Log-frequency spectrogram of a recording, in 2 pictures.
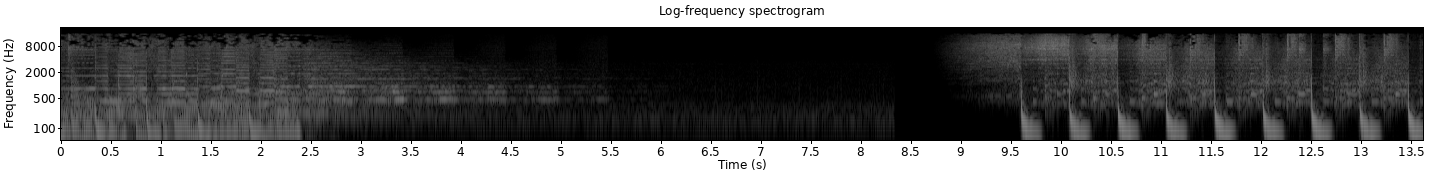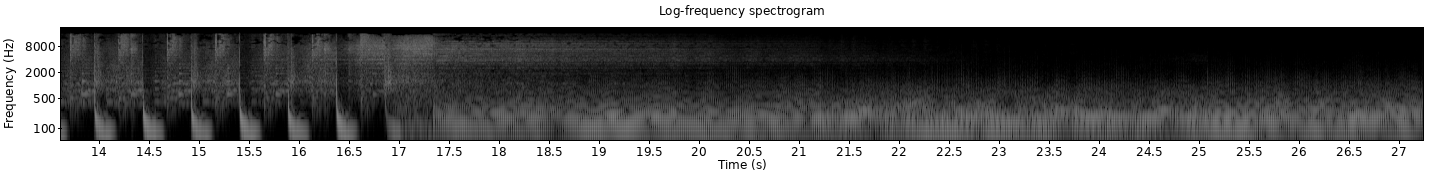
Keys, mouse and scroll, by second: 0.3 alt+click, 0.6 alt+scroll up 1, 0.6 f, 1.4 click, 1.4 Tab, 1.6 scroll down 1, 2.4 alt+scroll down 1, 3.0 Tab, 3.9 click, 4.0 Tab, 5.3 right click, 5.7 alt+click, 5.9-6.2 alt+scroll up 1, 6.5 alt+scroll, 6.5 click, 6.7 Tab, 6.7 alt+click, 7.1-7.6 alt+scroll up 1, 7.1 r, 7.7 click, 8.5 Tab, 8.7 shift+right click, 9.1 alt+click, 10.0-10.7 typing, 10.8 click, 12.0 right click, 13.1 alt+click, 14.1 click, 14.7 alt+Tab, 14.9 alt+click, 15.1 alt+Tab, 15.9 click, 16.4 Tab, 17.1 click, 17.9 Tab, 18.1 alt+click, 18.6 Tab, 18.7 right click, 19.1 Tab, 19.7 click, 20.8 Tab, 20.8 w, 21.4 Tab, 21.5 click, 22.5 click, 22.8 click, 23.8 right click, 23.9 Tab, 24.9 click, 24.9 Tab, 25.0 click, 25.1 Tab, 25.4 shift+right click, 26.1 Tab, 26.4 right click, 26.5 Tab, 26.6 click, 27.0 shift+right click.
